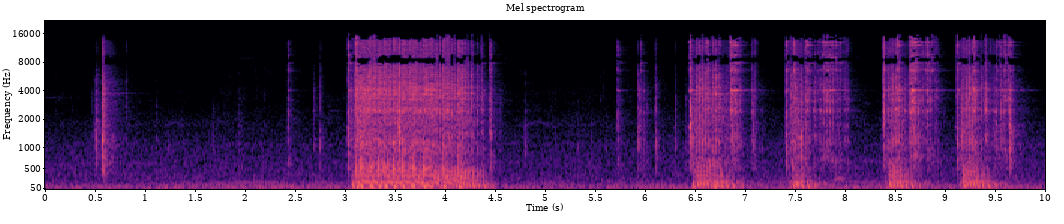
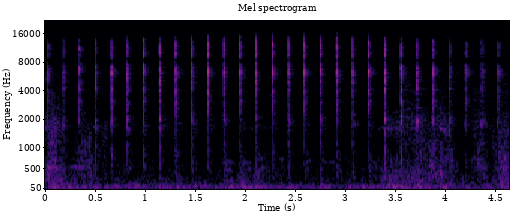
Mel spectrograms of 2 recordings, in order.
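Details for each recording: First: Husqvarna 562XP chainsaw fires in short loud bursts and dies instead of idling, hard to start; air leak found from a bent decompression valve stem, dirty fuel filter replaced, still acting up. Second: Husqvarna 562XP chainsaw, 67 hours, warm, won't idle and hard to start, during diagnostic auto test: crisp evenly spaced ticking of the fuel solenoid valve; fuel solenoid valve clicking normally.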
